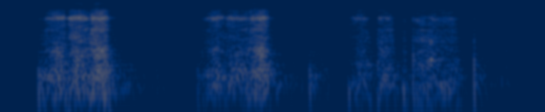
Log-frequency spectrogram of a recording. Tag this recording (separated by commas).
home sounds, Writing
